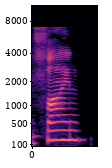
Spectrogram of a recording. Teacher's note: F in fine uses the lower lip against the upper teeth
